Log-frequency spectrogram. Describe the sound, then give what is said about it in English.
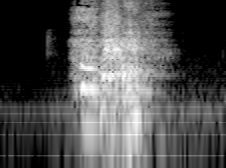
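A single harsh, dry cough burst voiced by a person, imitating a throaty racking cough; loud, with a brief noisy rasp lasting under a second, alone without talk. “It's like a big throaty, yucky, but dry cough.”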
